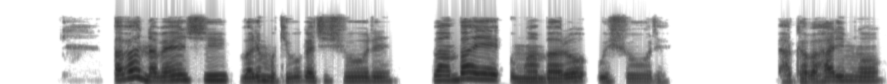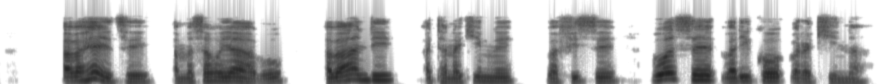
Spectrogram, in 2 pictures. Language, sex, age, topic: Rundi, male, 18-24, education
